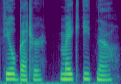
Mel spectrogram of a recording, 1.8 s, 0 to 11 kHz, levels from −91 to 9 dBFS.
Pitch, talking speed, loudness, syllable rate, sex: 200 Hz, 165 wpm, -19 LUFS, 4.3 syllables/s, female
